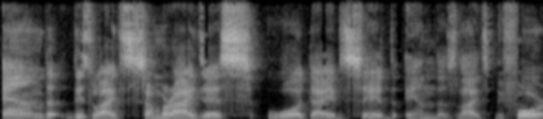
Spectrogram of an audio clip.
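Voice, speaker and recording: A man's dark, mellow voice at a medium pitch, very slow in pace with hardly any pauses. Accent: Italian. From Italy, Abruzzo. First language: Italian. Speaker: psychiatrist and professor. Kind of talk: lecture. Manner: halting, many fillers.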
